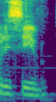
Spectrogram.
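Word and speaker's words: receive: रहे तो यहां पर सी के बाद क्या है ई है तो ई अगर रहता है तो क्या हो जाता है उसका चरणन सी का स हो जाता है ठीक है तो इसे पढ़ते हैं हम रिसीव उसी तरीके से सी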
